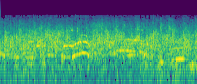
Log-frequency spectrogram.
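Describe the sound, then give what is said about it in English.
An audience claps steadily for about four seconds, a dense, even wash of many hands with no break, while voices murmur faintly underneath. “Thank you for clapping down.”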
